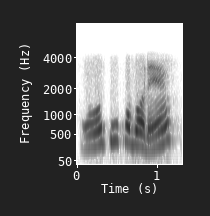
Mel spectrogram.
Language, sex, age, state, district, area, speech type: Assamese, female, 30-45, Assam, Nalbari, rural, conversation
